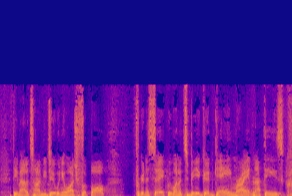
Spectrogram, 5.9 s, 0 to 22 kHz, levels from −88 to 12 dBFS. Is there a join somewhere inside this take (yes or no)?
no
